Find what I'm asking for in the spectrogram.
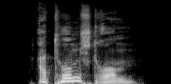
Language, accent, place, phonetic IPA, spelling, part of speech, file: German, Germany, Berlin, [aˈtoːmˌʃtʁoːm], Atomstrom, noun, De-Atomstrom.ogg
- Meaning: nuclear power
